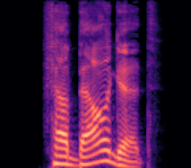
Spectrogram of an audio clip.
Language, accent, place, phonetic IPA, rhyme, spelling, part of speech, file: German, Germany, Berlin, [fɛɐ̯ˈbɛʁɡət], -ɛʁɡət, verberget, verb, De-verberget.ogg
- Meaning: second-person plural subjunctive I of verbergen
